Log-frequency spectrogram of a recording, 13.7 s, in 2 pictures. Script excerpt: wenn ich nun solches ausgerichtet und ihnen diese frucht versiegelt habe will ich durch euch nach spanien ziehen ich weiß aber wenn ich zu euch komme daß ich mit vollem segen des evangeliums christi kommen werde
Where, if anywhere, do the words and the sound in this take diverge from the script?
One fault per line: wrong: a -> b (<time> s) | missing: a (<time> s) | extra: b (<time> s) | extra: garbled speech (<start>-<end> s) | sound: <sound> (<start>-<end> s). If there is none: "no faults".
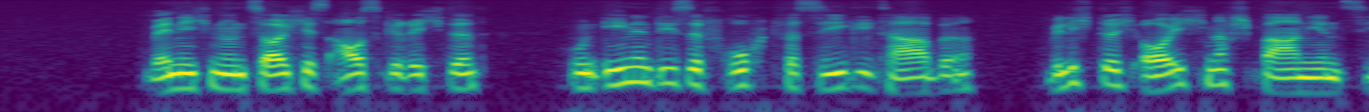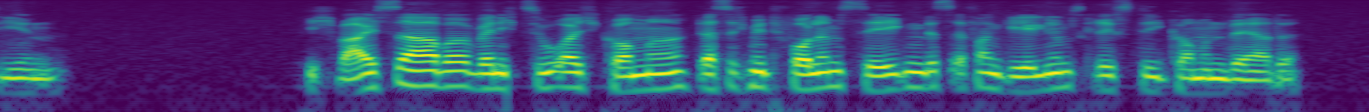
no faults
